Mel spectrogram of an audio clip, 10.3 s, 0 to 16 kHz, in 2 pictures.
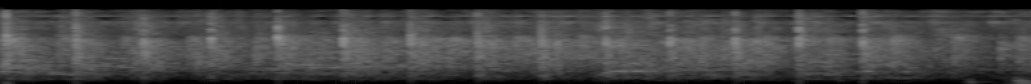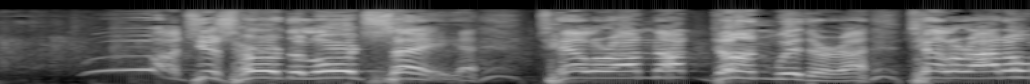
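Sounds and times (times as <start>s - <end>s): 
faint congregation clapping during a church service: 0.0s - 7.6s
speech: 6.0s - 10.3s.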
